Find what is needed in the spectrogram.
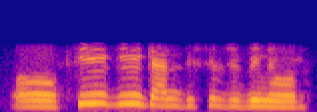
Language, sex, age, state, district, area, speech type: Assamese, female, 45-60, Assam, Barpeta, rural, conversation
